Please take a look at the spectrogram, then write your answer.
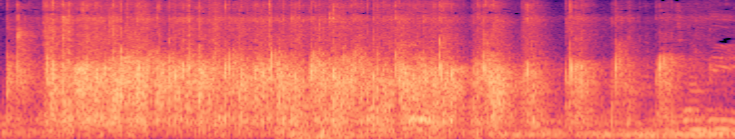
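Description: Sustained applause from the audience at a dance masters' association meeting, steady dense clapping with a few brief dips, a voice faintly audible beneath it.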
